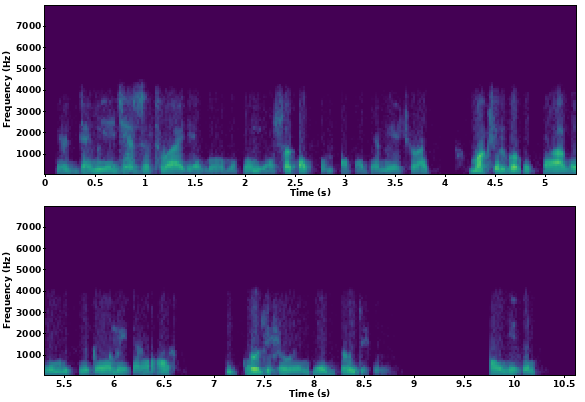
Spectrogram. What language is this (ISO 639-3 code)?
kas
